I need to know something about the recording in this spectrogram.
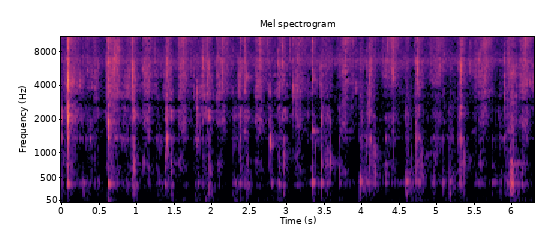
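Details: Golden Retriever (English cream) licking peanut butter out of an almost empty jar, recorded with a Samsung Galaxy S10e; wet slurping laps with crisp clicks, a strong one near the start, then a steady rhythm.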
